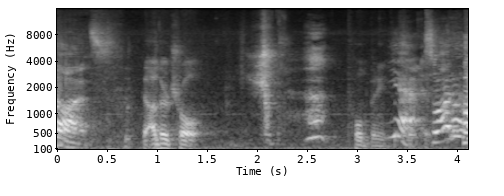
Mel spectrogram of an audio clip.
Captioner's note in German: Sauggeräusch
